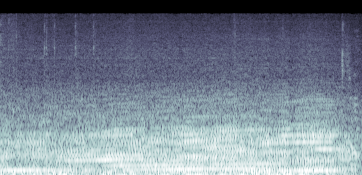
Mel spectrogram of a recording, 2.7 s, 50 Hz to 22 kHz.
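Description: Inside the cabin of a 2021 Jeep Grand Cherokee L SUV, the engine revs with a loud, droning, steady hum that holds and rises gently throughout, with no voices.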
